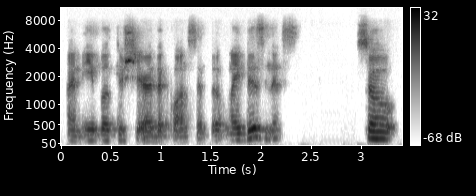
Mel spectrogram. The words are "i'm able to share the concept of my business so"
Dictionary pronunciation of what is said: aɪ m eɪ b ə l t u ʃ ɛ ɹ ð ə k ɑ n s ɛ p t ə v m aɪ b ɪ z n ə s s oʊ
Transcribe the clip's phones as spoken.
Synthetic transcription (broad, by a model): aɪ m eɪ b ə l t u ʃ ɛ ɹ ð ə k ɑ n s ɛ p t ə v m aɪ b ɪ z n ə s s oʊ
